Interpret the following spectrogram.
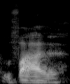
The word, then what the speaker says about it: Wal: Next, we have V, which is our W in German, which I think everybody knows is pronounced as a V in English.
